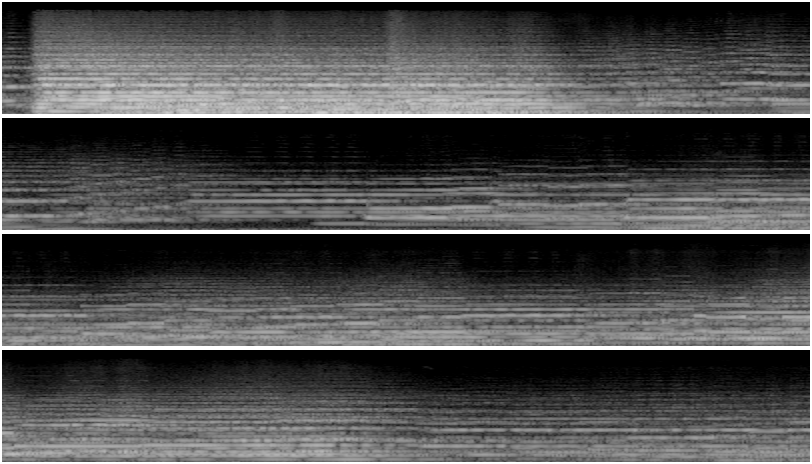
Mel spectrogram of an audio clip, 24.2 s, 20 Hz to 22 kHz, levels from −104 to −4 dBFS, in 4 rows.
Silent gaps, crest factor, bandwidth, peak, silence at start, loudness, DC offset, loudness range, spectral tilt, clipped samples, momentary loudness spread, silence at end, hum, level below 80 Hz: none; 20 dB; 14.5 kHz; -14 dBFS; 0 s; -31 LUFS; under 0.1%; 19 LU; -7 dB/octave; under 0.1%; 20 LU; 0 s; none; -48 dBFS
